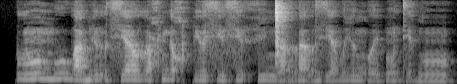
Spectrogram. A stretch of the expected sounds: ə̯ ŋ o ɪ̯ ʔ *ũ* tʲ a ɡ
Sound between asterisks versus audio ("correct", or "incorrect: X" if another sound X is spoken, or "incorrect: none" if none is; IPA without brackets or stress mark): correct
